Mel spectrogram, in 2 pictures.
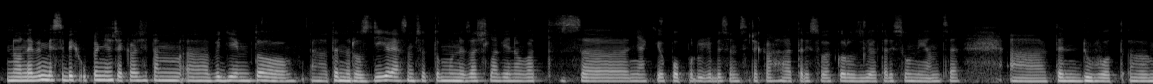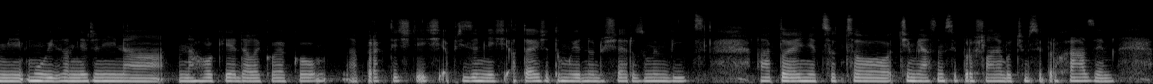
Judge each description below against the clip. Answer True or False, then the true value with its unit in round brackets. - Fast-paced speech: True (175 wpm)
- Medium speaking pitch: True (160 Hz)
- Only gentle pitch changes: True (1.4 semitones)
